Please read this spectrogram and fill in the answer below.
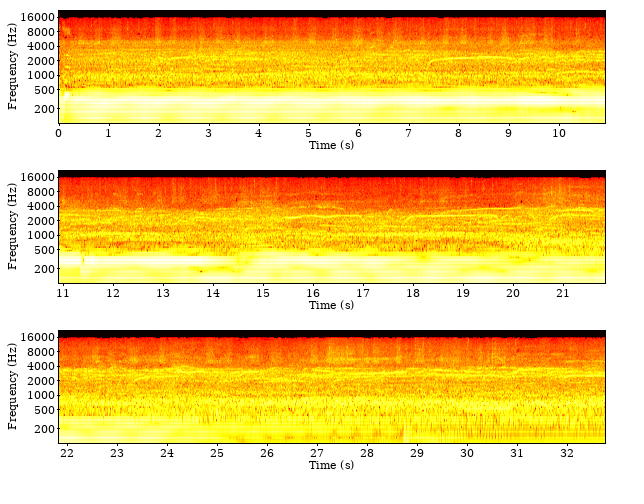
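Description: A steady low drone held from the stage amplifiers after the last song, shifting a little partway through and fading out near the end, with whistles and cheers from the audience over it.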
